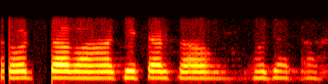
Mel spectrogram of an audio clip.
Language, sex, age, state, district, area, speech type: Hindi, female, 30-45, Bihar, Madhepura, rural, conversation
